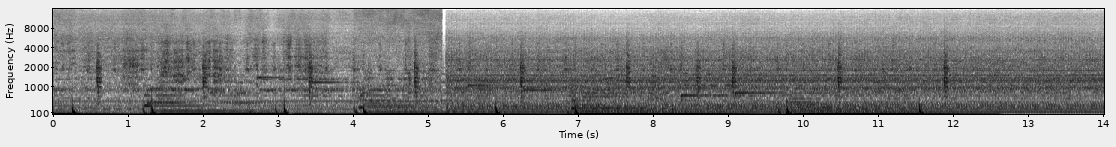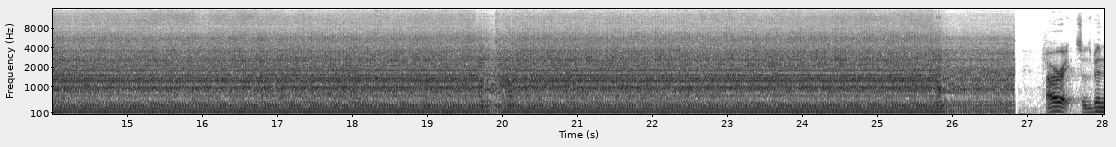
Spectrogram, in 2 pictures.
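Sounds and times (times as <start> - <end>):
engine deep rumble: 0.0 - 14.5.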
